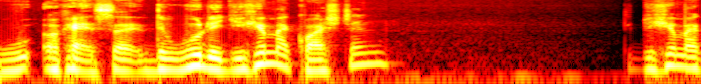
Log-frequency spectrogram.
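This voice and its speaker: Very fast and somewhat breathy, a man speaks with ordinary pitch variation in a very clean recording with a silent background and a dry, close sound with no echo. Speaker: streamer. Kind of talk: casual chat. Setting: live stream. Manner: casual, filler-heavy.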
